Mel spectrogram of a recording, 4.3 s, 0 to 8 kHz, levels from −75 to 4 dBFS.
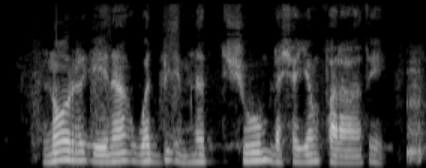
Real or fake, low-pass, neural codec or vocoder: real; 7.2 kHz; none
